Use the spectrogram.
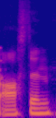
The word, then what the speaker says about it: ASTN: my actual name so i knew i wanted to be pronounced austin like i didn't want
